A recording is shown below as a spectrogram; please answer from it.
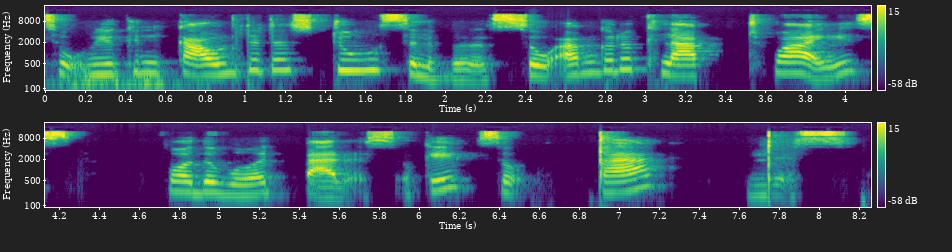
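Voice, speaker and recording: A woman lecturing slowly and deliberately to students in a recorded online lesson, with some fillers. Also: fairly high pitch, poor audio. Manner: slow, deliberate teaching with fillers.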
